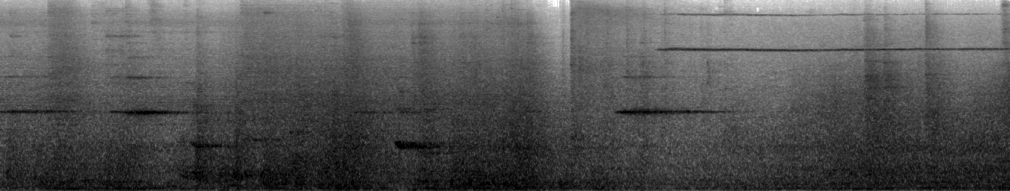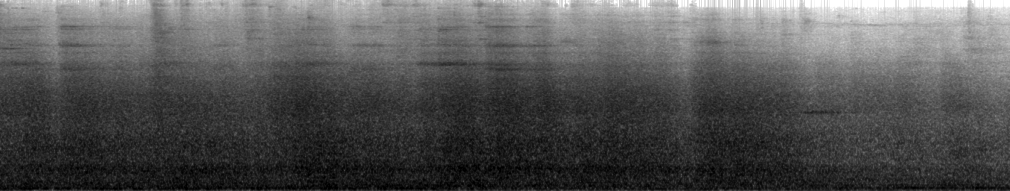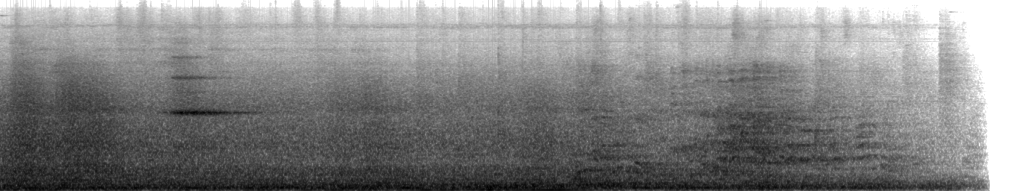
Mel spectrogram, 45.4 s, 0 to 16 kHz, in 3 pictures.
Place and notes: Budapest, Bajcsy-Zsilinszky út, Hungary - (-191) Platform at Bajcsy-Zsilinszky út metro station
Stereo recording from a platform at Bajcsy-Zsilinszky út metro station in Budapest.
recorded with Zoom H2n
posted by Katarzyna Trzeciak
